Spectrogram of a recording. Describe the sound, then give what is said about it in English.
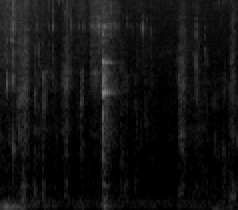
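Faint chewing of a sweet pickle bite dipped in ketchup, a few soft, wet crunches close to the mouth, with one sharper crunch partway through. “I can totally hear you chewing.”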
